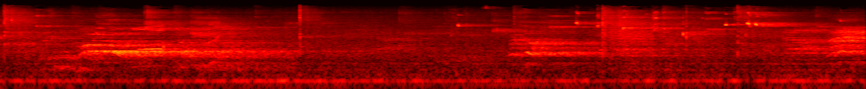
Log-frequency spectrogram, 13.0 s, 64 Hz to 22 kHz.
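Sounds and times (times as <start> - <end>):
racket hitting shuttlecock: 0.0 - 0.5, 4.4 - 4.9, 9.0 - 9.6, 10.3 - 11.4
steady low hum: 0.0 - 13.0
shoe squeaks on court floor: 6.8 - 11.8.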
